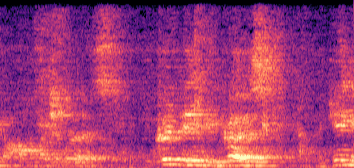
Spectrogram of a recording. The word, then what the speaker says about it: Ahasuerus: The pronunciation of the king in this story is Ahasuerus.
